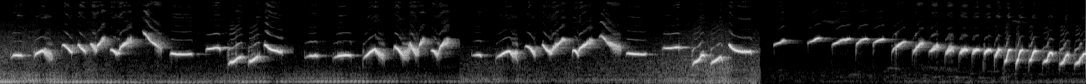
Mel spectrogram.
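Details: Lure recording of an oriental magpie-robin for a bird that has stopped singing: rich string of looping whistled phrases, then a fast descending series of short sweet notes, with a faint low hum at first.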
